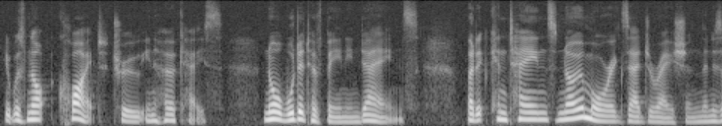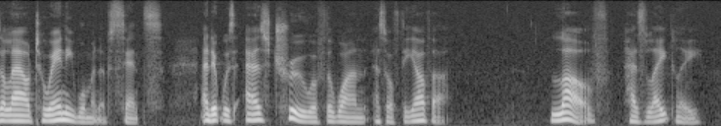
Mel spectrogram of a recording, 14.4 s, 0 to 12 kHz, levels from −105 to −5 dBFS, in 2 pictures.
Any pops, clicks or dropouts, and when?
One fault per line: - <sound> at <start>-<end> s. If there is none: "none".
none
